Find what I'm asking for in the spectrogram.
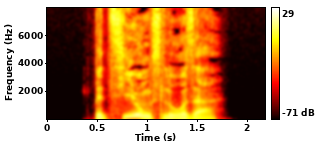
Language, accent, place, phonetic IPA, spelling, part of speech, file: German, Germany, Berlin, [bəˈt͡siːʊŋsˌloːzɐ], beziehungsloser, adjective, De-beziehungsloser.ogg
- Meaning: 1. comparative degree of beziehungslos 2. inflection of beziehungslos: strong/mixed nominative masculine singular 3. inflection of beziehungslos: strong genitive/dative feminine singular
